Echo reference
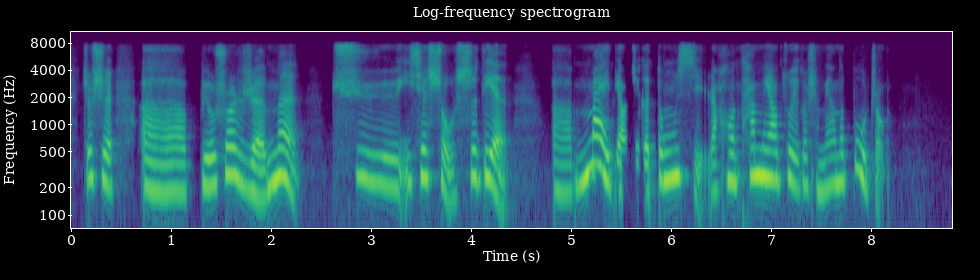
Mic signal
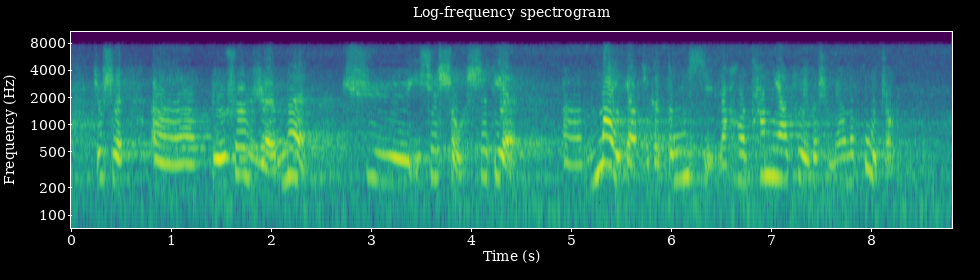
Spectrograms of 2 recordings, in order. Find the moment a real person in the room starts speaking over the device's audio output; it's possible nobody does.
none

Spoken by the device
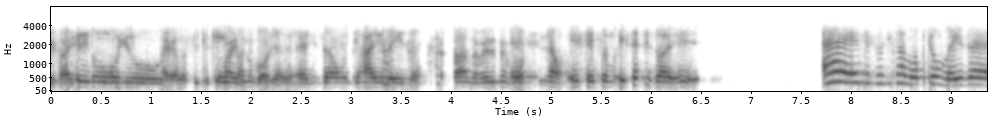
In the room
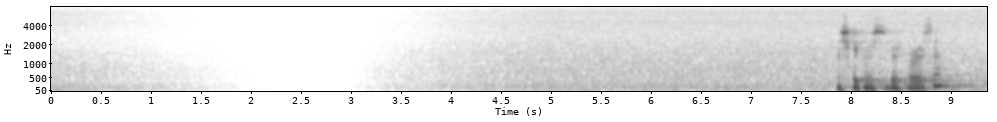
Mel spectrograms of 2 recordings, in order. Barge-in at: 8 s

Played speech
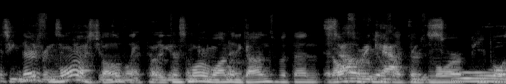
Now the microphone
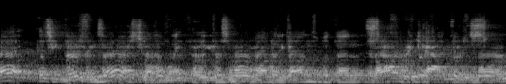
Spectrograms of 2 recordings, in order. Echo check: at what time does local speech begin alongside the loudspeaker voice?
none

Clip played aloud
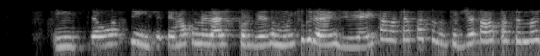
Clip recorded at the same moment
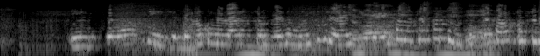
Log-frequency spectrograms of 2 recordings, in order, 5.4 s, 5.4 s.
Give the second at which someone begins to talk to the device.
2 s

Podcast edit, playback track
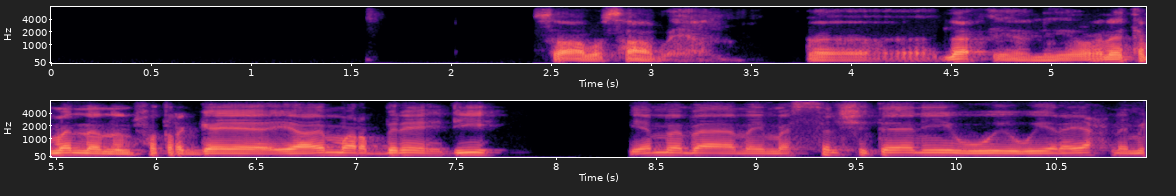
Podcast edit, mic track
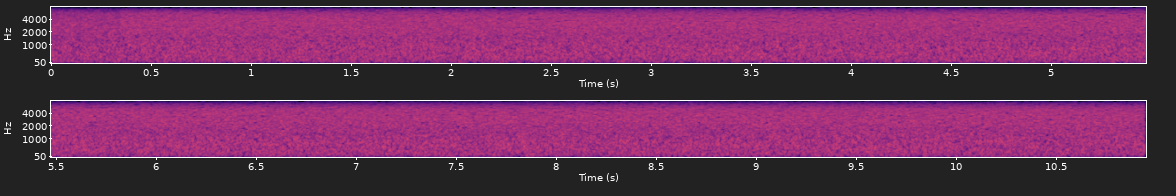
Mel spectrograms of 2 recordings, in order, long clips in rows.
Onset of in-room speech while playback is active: none

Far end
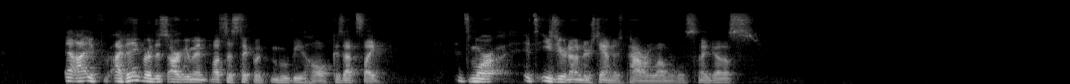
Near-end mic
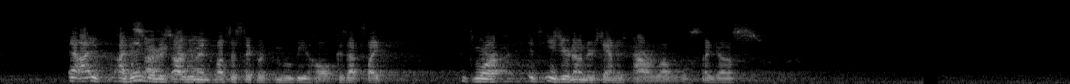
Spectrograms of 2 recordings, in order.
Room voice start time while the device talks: 1 s

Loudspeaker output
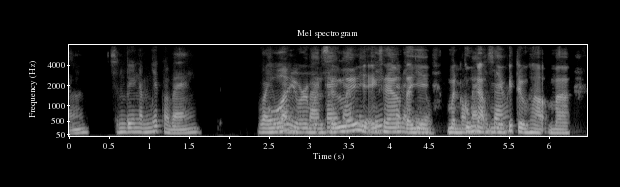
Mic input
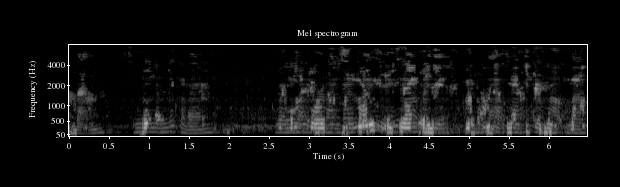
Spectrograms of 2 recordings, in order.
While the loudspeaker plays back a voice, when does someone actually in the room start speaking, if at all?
none

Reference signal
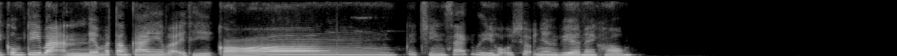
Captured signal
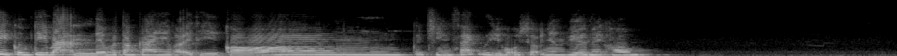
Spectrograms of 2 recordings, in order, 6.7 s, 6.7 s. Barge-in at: none

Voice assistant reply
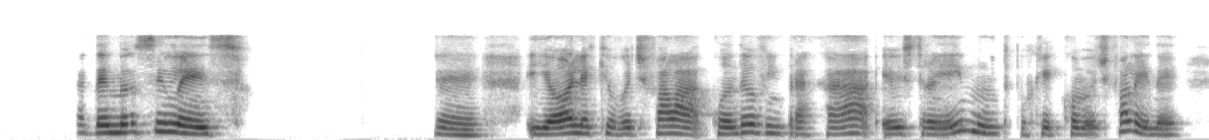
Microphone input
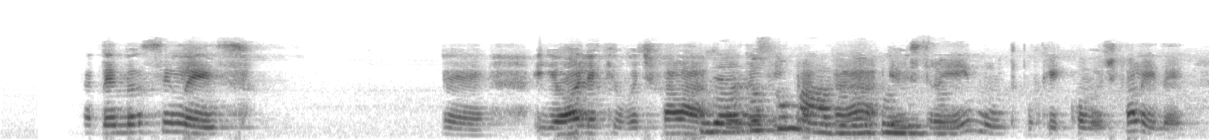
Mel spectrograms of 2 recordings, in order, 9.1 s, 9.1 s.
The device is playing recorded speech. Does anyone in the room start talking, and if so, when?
5 s

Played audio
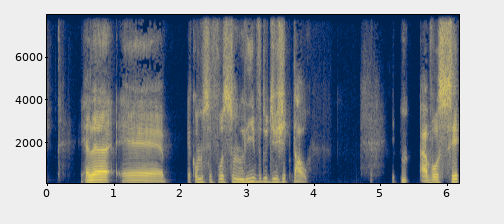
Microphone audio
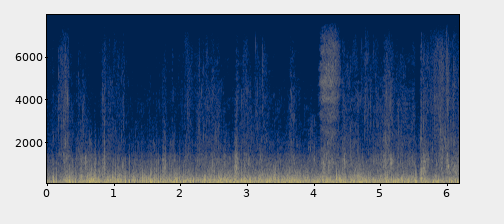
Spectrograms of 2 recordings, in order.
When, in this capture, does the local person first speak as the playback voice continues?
none

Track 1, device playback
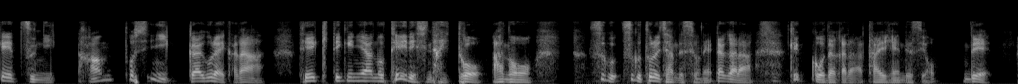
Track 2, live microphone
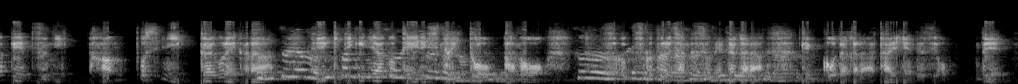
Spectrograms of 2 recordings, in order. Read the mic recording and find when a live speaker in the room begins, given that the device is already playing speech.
3 s

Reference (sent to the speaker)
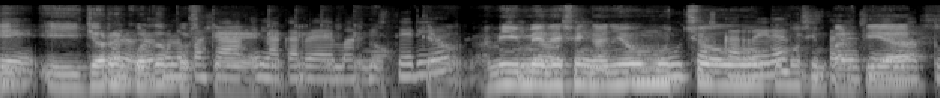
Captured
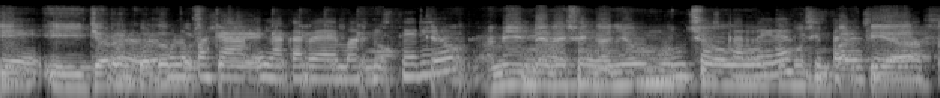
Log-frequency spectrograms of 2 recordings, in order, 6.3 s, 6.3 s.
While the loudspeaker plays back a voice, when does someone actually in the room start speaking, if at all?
none

